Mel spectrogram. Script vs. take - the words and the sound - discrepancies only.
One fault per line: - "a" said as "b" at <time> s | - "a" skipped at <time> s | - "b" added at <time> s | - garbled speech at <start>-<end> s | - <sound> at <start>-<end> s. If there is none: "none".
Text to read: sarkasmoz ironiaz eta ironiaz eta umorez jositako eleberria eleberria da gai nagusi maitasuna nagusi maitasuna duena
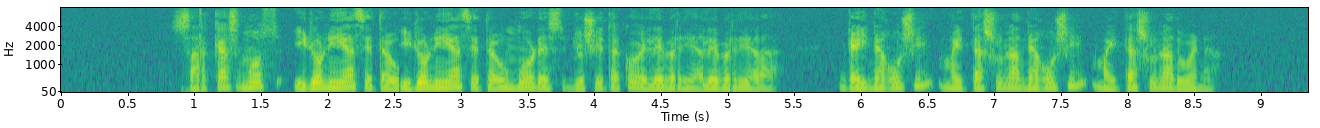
none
